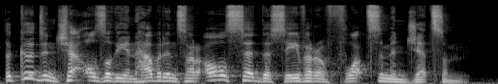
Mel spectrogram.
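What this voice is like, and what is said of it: Put-on Scottish accent. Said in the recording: “Let me try it in a Scottish accent. ... That was good. ... That was a good Scottish.”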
